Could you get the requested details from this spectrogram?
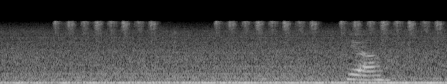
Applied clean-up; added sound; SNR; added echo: none; Rattle (instrument); 11 dB; none.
